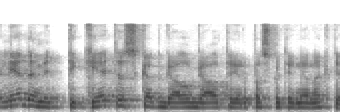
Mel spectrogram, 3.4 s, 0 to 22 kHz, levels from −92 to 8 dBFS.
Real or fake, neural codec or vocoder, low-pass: real; none; 9.9 kHz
